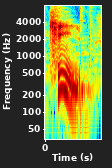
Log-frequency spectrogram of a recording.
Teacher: Veja que esse keep é com I longo, né? Não é keep, é keep.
